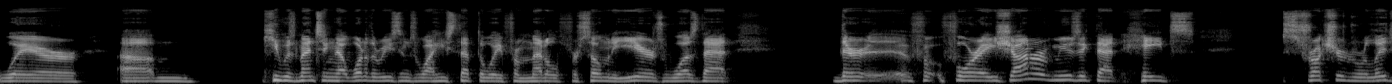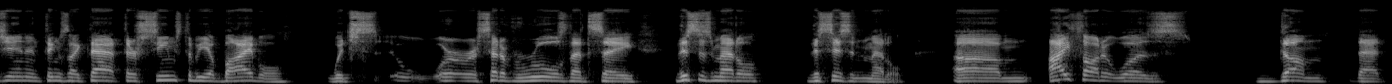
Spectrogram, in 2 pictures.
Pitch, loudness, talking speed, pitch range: 165 Hz, -26 LUFS, 140 wpm, 150-185 Hz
